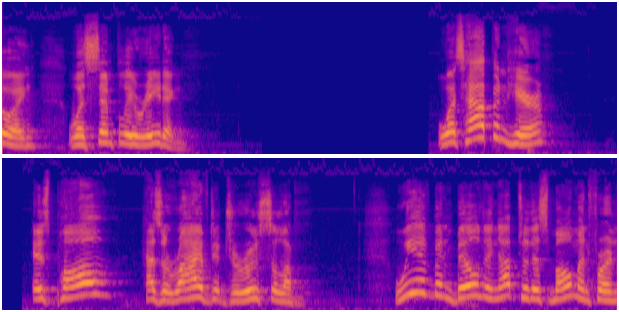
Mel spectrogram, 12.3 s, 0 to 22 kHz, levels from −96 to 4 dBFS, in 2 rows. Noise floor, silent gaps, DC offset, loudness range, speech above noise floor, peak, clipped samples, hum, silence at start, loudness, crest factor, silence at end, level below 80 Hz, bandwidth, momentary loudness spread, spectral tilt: -77 dBFS; 2.59-4.27 s, 6.15-6.35 s; under 0.1%; 4 LU; 48 dB; -12 dBFS; under 0.1%; none; 0 s; -30 LUFS; 20 dB; 0 s; -76 dBFS; 16.5 kHz; 9 LU; -3 dB/octave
